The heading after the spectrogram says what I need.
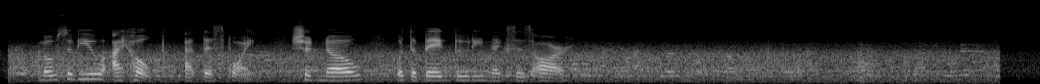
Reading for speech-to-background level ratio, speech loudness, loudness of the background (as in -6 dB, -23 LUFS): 9.5 dB, -26.0 LUFS, -35.5 LUFS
